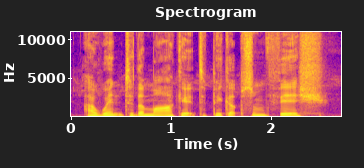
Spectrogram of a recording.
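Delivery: soft, put-on English accent, carefully attempted. Asked by a partner to say the phrase again, in an english accent. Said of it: "give him the phrase in your English accent".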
